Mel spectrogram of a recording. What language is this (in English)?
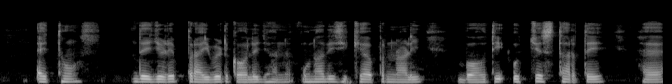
Punjabi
